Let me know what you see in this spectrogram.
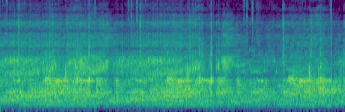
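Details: Low, rolling rumbles and gurgles come in waves from a badger's stomach, the ordinary sound of gas and fluid moving through the gut; stomach growling (borborygmi).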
